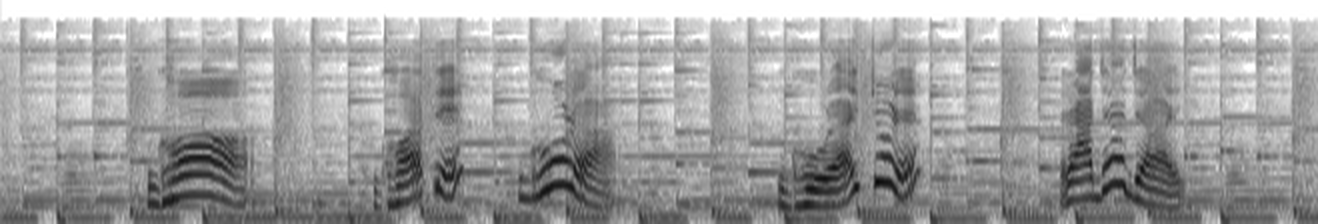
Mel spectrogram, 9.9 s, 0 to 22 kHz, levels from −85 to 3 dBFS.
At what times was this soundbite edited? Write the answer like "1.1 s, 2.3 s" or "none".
8.9 s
